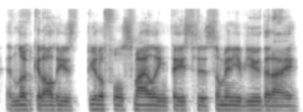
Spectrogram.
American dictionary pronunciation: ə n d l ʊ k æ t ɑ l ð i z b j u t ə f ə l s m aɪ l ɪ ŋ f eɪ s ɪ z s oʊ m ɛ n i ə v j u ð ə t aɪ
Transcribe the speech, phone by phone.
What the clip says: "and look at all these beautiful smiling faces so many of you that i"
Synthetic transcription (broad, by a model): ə n l ʊ k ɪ t ɑ l ð i z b j u t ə f l s m aɪ l ɪ ŋ f eɪ s ɪ z s oʊ m ɛ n i ə v j u ð ə t aɪ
